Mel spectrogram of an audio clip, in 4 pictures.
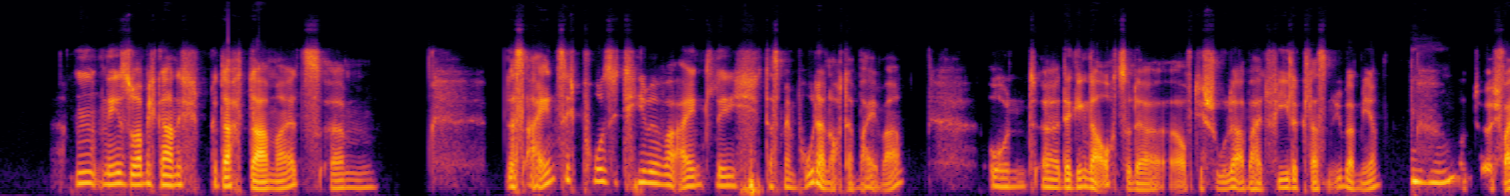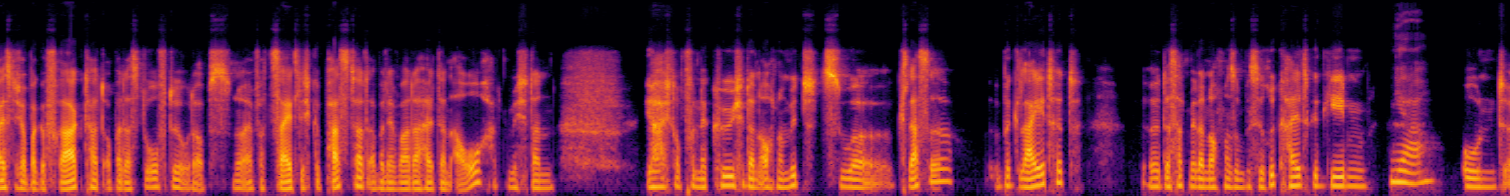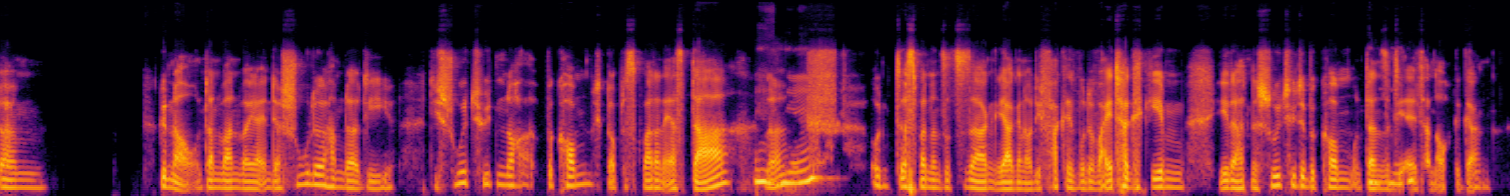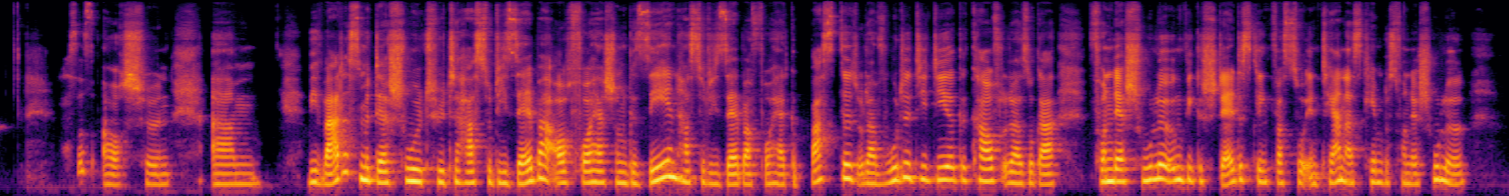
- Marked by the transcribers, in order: laughing while speaking: "weitergegeben"
- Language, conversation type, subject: German, podcast, Kannst du von deinem ersten Schultag erzählen?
